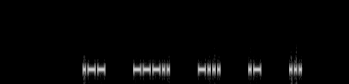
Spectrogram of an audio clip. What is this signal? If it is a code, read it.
Morse code, heard as a keyed tone, about 49 wpm, spaced as for 23 wpm, 700 Hz. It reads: W8BAS
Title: USA Call Signs - 5 Characters - 4x Character Spacing - 50wpm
